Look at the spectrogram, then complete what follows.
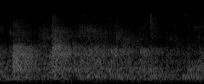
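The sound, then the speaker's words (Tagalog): Applause from a church audience comes as a faint, steady wash of many hands clapping, even in level throughout with no voices standing out. “Kaya palakpakan po natin ang Lord.”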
